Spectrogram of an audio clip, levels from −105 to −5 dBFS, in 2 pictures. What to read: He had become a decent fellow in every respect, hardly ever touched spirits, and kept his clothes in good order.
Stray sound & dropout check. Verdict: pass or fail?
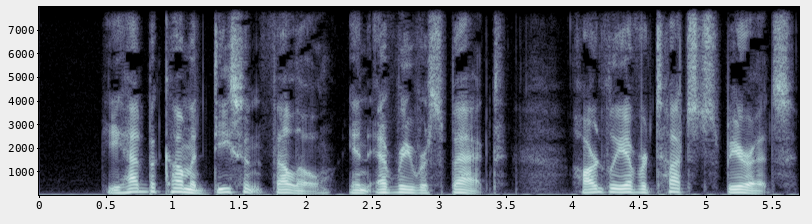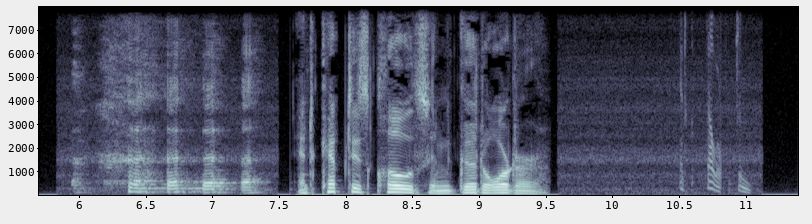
fail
